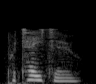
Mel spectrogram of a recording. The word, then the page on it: potato: pə’teıtəʋ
